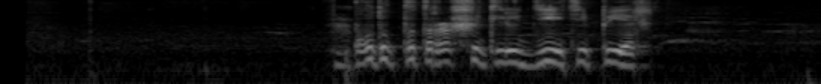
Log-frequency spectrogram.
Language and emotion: Russian, angry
